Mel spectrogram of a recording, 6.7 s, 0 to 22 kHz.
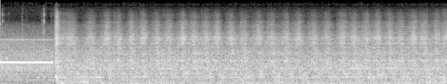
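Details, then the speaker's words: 1985 Chevy Blazer Tahoe at an insurance auction, cranked on a booster pack: chime, then steady rapid starter churn for several seconds, engine never catches; long crank, no start. "Come on, old girl. Nah. I'm gonna kill my booster pack. We're not gonna do that."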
